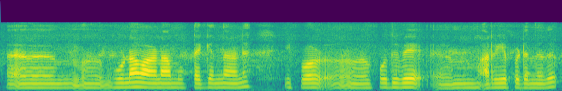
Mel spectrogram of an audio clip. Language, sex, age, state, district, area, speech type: Malayalam, female, 45-60, Kerala, Alappuzha, rural, spontaneous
